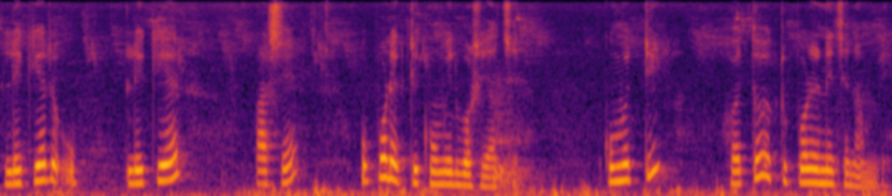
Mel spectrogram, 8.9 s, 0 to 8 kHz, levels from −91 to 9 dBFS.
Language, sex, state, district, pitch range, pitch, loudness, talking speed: Bengali, female, Tripura, Dhalai, 170-240 Hz, 200 Hz, -17 LUFS, 100 wpm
